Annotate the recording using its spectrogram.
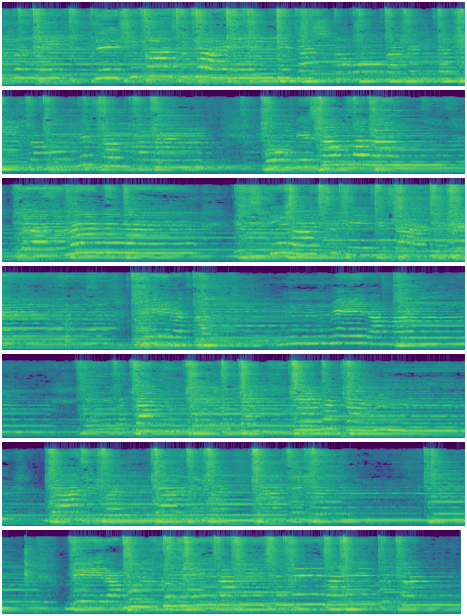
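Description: A boy singing a song while strumming an acoustic guitar, the voice in phrases over steady chords.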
